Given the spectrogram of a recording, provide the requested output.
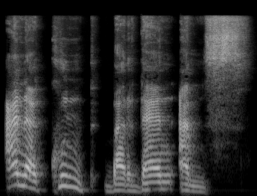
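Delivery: "Ana kunt bardan ams" said very slowly; very slow model; slow model phrase. Shown as a demonstration. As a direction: dictate slowly for repetition. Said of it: "Repita depois de mim".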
